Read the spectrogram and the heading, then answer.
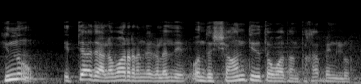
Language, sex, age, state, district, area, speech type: Kannada, male, 30-45, Karnataka, Bellary, rural, spontaneous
